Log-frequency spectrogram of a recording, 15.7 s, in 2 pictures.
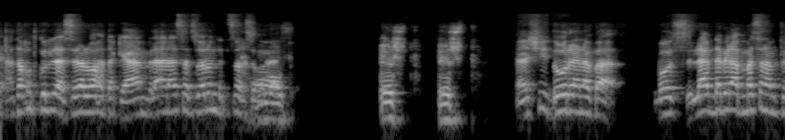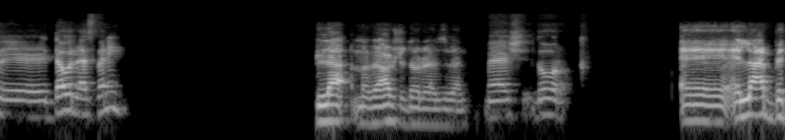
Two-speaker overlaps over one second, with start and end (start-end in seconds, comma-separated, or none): none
